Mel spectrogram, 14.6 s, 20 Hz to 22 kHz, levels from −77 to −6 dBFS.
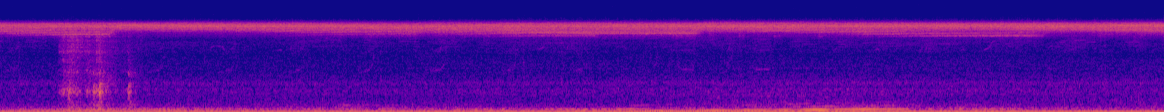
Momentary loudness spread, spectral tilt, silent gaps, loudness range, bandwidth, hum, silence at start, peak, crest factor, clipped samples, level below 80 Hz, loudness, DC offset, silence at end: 1 LU; -1.5 dB/octave; none; 1 LU; over 20 kHz; none; 0 s; -16 dBFS; 14 dB; under 0.1%; -38 dBFS; -27 LUFS; under 0.1%; 0 s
